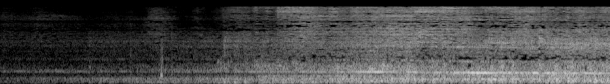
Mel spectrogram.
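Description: Indian Railways electric locomotive hauling a passenger train approaching and passing close by at speed: a rushing rumble of wheels on rail that grows louder over the first three seconds and then stays loud, with a whine that drops slightly in pitch as the locomotive goes by.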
